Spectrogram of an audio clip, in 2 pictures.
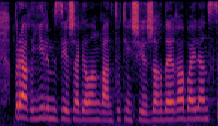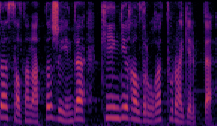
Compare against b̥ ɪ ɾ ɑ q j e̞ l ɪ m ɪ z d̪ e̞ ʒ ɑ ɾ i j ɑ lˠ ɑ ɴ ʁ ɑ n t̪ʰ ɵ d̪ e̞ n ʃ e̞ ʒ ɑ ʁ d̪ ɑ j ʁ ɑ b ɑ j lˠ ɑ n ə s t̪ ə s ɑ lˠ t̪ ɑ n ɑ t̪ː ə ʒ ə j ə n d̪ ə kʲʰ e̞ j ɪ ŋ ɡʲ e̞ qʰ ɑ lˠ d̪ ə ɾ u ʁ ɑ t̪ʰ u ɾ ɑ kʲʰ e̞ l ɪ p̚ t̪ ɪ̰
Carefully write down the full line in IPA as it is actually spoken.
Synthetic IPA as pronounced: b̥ ɪ ɾ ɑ q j e̞ l ɪ m ɪ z d̪ e̞ ʒ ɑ ɾ i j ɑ lˠ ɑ ɴ ʁ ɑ n t̪ʰ ɵ t̪ e̞ n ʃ e̞ ʒ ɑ ʁ d̪ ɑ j ʁ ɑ b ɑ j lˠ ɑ n ə s t̪ ə s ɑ lˠ t̪ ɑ n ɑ t̪ː ə ʒ ə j ə n d̪ ə kʲʰ e̞ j ɪ ŋ ɡʲ e̞ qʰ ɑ lˠ d̪ ə ɾ u ʁ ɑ t̪ʰ u ɾ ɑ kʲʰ e̞ l ɪ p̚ t̪ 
